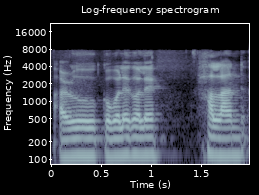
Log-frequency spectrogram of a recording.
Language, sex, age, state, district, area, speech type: Assamese, male, 18-30, Assam, Charaideo, urban, spontaneous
